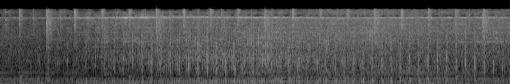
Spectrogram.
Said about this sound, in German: Ein Geräusch hatte uns geweckt. Ein Helikopter. Ein kleiner blauer Zweisitzer mit dem roten Parnassus-P.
